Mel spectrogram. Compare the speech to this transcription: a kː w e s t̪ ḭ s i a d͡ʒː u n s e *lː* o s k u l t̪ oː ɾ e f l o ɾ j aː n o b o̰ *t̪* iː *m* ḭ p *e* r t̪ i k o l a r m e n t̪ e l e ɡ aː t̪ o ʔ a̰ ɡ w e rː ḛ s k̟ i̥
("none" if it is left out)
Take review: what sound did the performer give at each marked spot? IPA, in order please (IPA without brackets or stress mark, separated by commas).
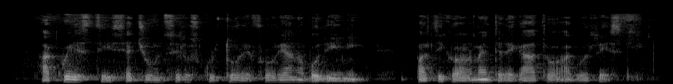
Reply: l, d̪, n, a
